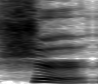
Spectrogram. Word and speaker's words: shi: three so we have Shi that will be pronounced sure like shingen then Chi CH is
